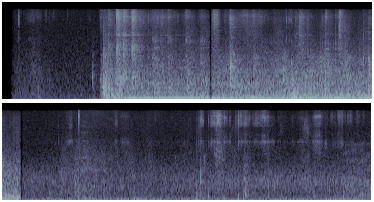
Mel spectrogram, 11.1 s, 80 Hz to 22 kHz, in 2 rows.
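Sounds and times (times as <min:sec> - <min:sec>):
garage door opener motor hum: 0:01.4 - 0:05.8
garage door rattling on track: 0:01.5 - 0:05.8.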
